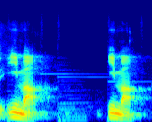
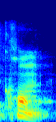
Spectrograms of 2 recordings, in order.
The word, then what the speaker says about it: 今: now or present and kunyami is ima so let's say imanandeska what time is it now imam nanjideska then onyami is kong kong so for example here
